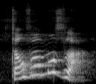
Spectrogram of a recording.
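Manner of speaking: ordinary talk, nothing marked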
